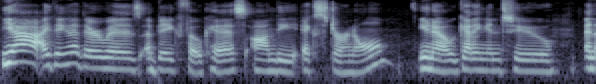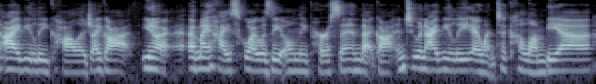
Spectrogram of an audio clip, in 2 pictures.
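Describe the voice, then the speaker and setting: A woman's voice: on the low side, a little fast, few pauses, fairly bright tone. A woman from Hong Kong, a podcast guest, recounting her past candidly and reflectively, with lots of "you know" and "like". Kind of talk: candid personal storytelling.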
